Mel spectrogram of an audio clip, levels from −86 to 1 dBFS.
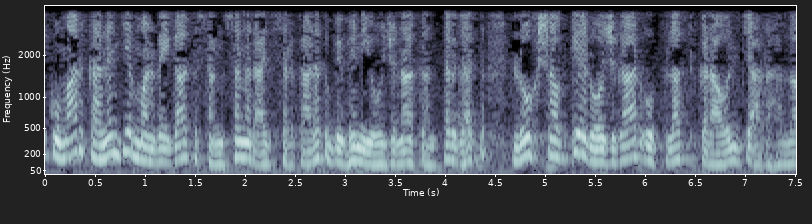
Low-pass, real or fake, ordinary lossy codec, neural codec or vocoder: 3.6 kHz; real; AAC, 24 kbps; none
